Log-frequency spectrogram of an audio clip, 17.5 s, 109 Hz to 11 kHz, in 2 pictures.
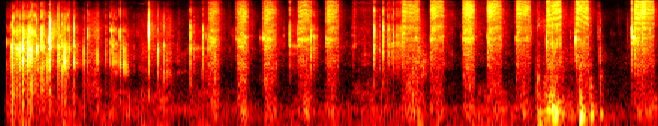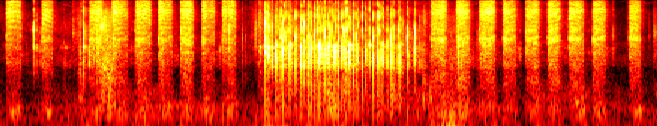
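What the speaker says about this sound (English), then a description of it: "we're going to spray these up a little bit and freshen them up just a little bit." Aerosol can sprays rust converter onto car parts of a 300ZX project car in a series of short hissing bursts with brief pauses between, plus a few longer continuous sprays, close and clear with no talking.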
